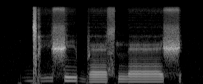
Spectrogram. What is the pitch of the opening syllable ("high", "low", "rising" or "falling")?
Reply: high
